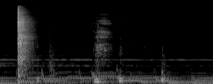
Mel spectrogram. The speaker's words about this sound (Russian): Ну, когда, особенно когда Стэн, когда он пощечину бьет вот так вот, это и уворачивается.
